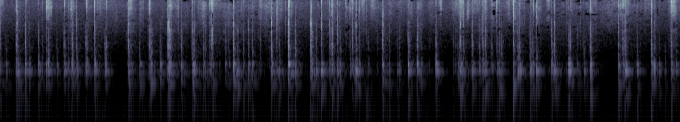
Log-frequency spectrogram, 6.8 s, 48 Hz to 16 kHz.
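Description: Long red nails tap and scratch across the solid rind of a large, whole, uncut watermelon while the hands grip its sides. A rapid, dense patter of dozens of short, dry taps with a hollow mid tone around 766 Hz blends with light scratching, each hit dying away almost at once. Brief lulls come near 1.2 and 6.1 seconds.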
